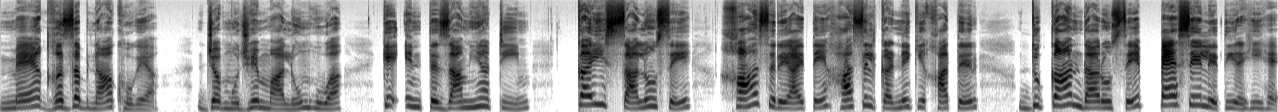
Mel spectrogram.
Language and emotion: Urdu, angry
